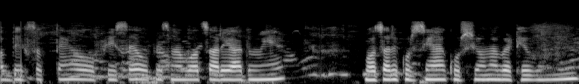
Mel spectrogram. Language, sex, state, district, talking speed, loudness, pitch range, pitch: Hindi, female, Bihar, Araria, 205 wpm, -16 LUFS, 215-230 Hz, 225 Hz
